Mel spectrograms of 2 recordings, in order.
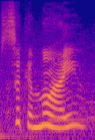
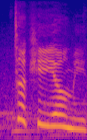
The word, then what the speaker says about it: Tsukiyomi: Although I wouldn't be opposed to, Sukimori. Did I say her name right? Oh no. Tsukiyomi, that's what the name was.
